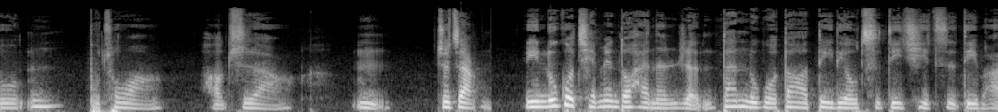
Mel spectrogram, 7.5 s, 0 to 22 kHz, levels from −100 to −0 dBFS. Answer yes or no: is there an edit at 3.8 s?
no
